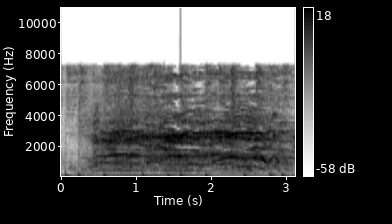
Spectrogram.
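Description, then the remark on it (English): A loud, continuous tangle of many dying people's voices screaming and wailing at once in agony, overlapping, with a steady low rhythmic thudding pulsing underneath throughout. “The screams of the dead that you killed, dying in confused agony, as the hero they trusted murders them in a blind rage.”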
